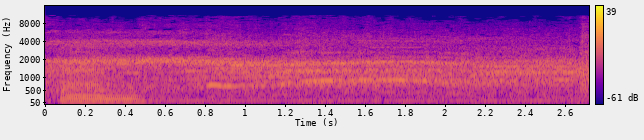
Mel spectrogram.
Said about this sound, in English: lots of screaming. Oh, wow, people running. But it looks so real.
